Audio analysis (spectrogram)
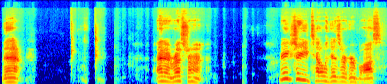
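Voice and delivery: talking through hiccups; hiccuping between words. Real, not acted. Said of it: "Sorry, I got hiccups".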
